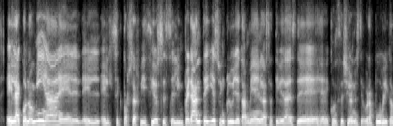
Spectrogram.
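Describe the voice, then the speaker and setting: A woman speaks at a moderate pace. Her voice is fairly low, with ordinary pitch variation. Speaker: lawyer / business panelist. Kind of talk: panel presentation. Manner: hesitant, many fillers and repetitions.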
